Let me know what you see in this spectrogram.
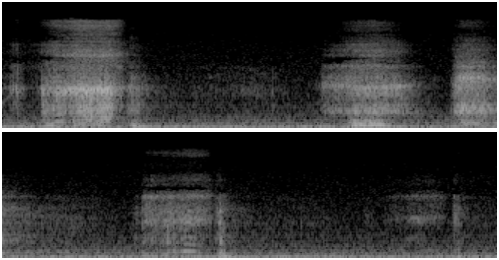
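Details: Snoring during sleep recorded with SnoreLab app: rough, rattling snores with breathing in uneven bursts every few seconds.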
